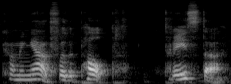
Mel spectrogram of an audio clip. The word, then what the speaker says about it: Trester: Trester. In German you say Trester oder Trester, depending on, you know, the dialect. How do I say Trester?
